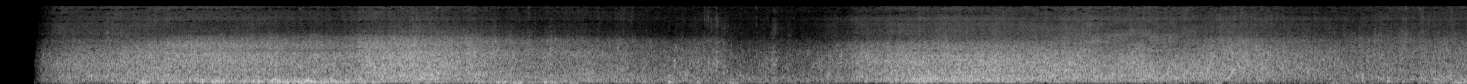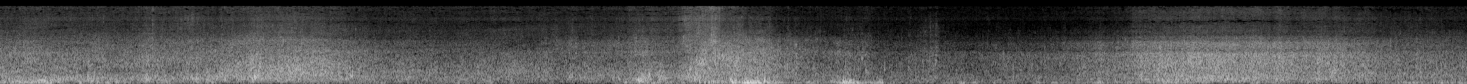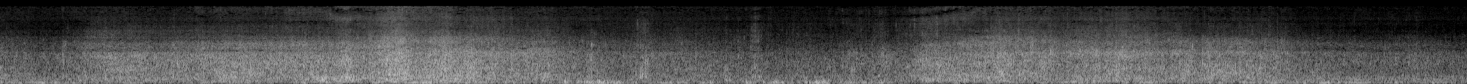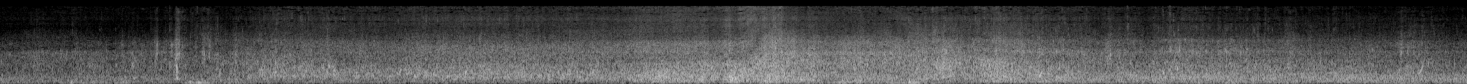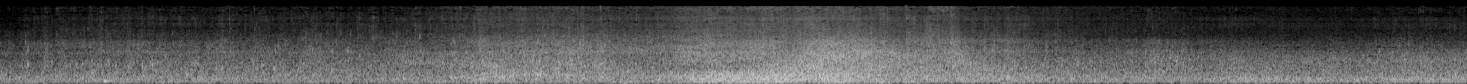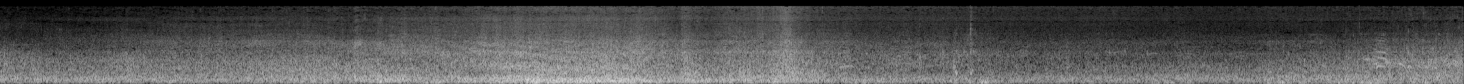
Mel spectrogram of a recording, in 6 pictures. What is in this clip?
The sound of the waves at Victoria beach in Laguna Beach California. Recorded with my standard voice recorder from my Galaxy 7 Samsung smartphone.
